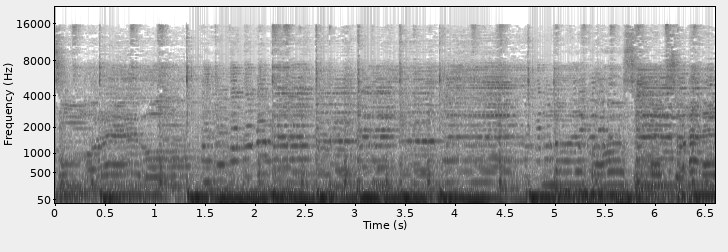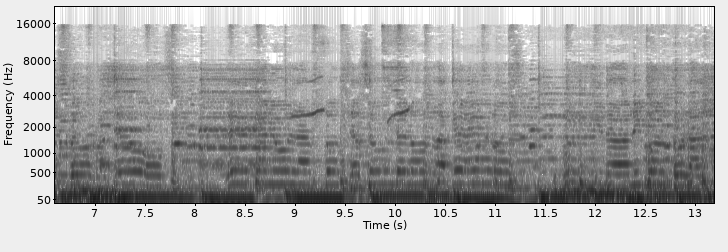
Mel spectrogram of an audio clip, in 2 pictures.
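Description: A norteño band playing live: the accordion carries the melody over a pulsing bass and drums.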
